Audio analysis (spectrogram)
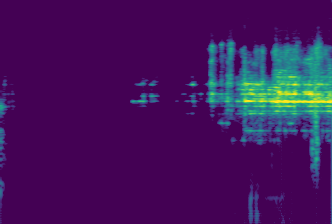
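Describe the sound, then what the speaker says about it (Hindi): A phone ringtone starts faintly with a few short tones, then rises into a louder melodic ring near the end, with near silence before. "एक मिनिट, सुरभि नाम का फोन है"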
